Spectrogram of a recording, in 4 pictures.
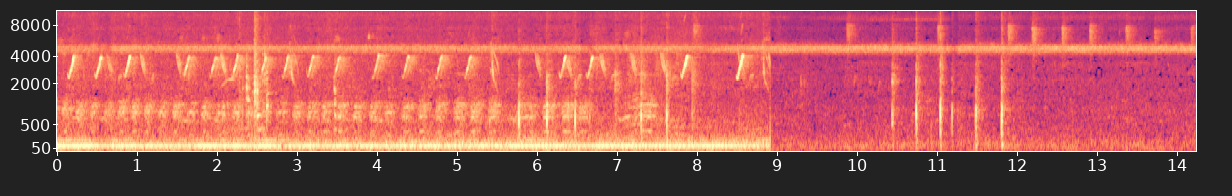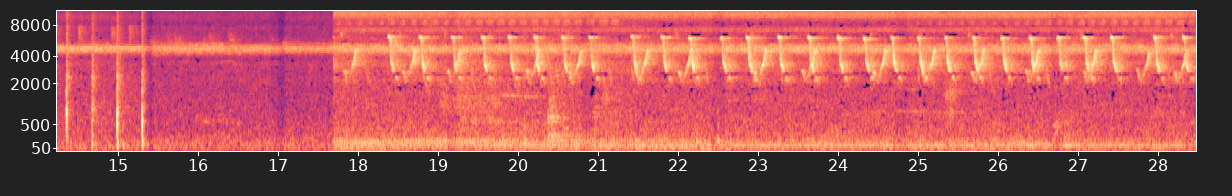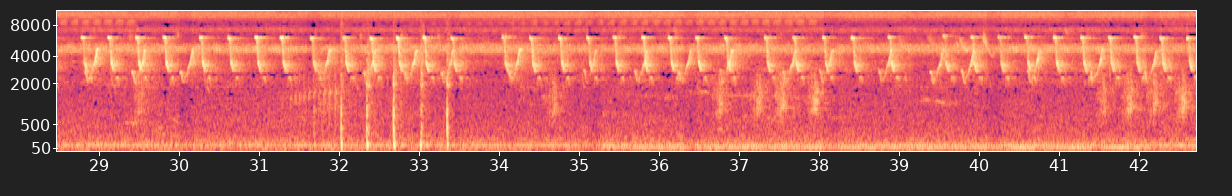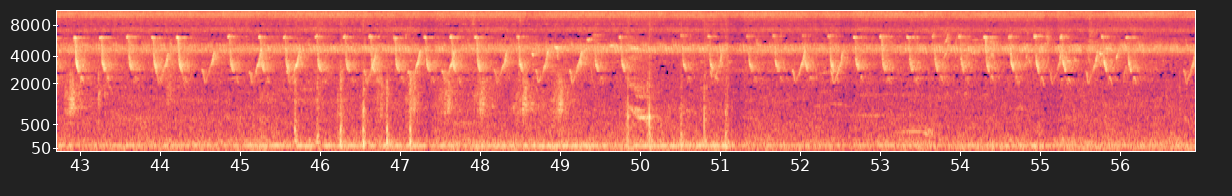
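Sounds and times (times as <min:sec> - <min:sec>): high repeated chirping: 0:00.0 - 0:09.0.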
